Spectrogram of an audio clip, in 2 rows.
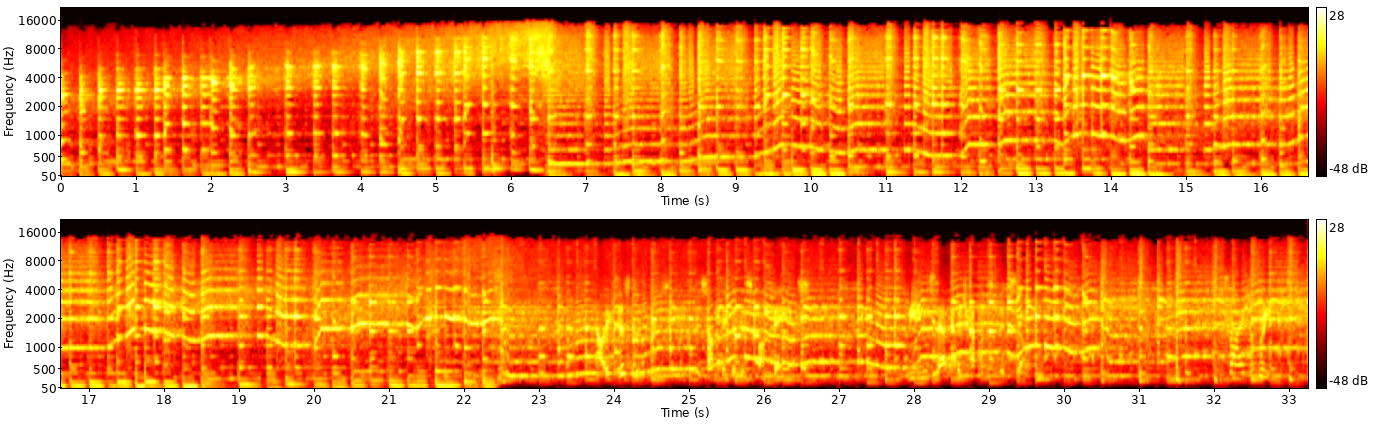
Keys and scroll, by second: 19.1 ctrl+=.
